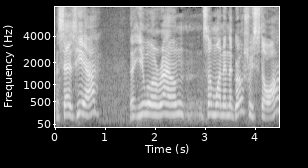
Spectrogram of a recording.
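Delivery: clumsy, overdone Aussie twang. Playing a COVID tracer at your door in Australia, bad Australian accent. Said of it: "That's my worst Australian accent ever".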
